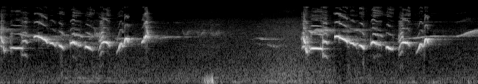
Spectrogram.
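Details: Agitated Oriental magpie-robin performing song for training other birds: two bursts of rapid whistled downslurred notes with rattling clicks, separated by a two-second pause containing a single thud, ending on a rising whistle.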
